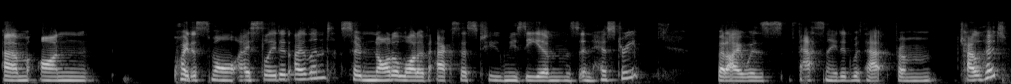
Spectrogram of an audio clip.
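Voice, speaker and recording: A woman's voice: fairly low pitch, fairly even intonation, a little slow. A woman with an American accent, a pattern maker and historian, talking chattily with many fillers on an online panel. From Hawaii, United States. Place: home, late at night in New Zealand. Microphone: video call. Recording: dull lo-fi video call audio.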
